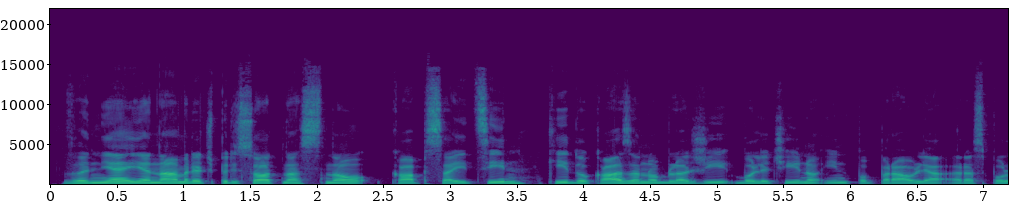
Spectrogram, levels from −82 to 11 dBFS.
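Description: No technical faults can be heard anywhere in the recording.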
